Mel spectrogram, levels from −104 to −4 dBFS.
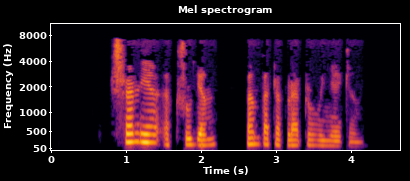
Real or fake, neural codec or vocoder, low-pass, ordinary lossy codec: real; none; 7.2 kHz; MP3, 32 kbps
